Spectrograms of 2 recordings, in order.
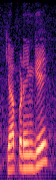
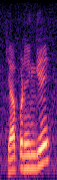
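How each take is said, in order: No difference in how they are said.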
